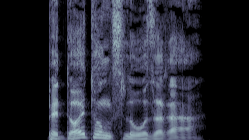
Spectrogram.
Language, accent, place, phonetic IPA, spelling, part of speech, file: German, Germany, Berlin, [bəˈdɔɪ̯tʊŋsˌloːzəʁɐ], bedeutungsloserer, adjective, De-bedeutungsloserer.ogg
- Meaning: inflection of bedeutungslos: 1. strong/mixed nominative masculine singular comparative degree 2. strong genitive/dative feminine singular comparative degree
